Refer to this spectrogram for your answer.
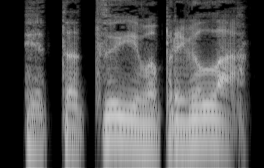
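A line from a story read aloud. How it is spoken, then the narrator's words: Angry blurt. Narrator (Russian): злобно слетело с его языка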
